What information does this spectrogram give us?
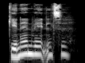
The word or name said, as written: genanvendelse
